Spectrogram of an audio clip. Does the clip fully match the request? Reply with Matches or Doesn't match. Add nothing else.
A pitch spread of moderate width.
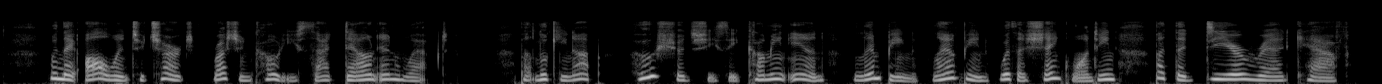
Matches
